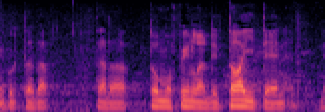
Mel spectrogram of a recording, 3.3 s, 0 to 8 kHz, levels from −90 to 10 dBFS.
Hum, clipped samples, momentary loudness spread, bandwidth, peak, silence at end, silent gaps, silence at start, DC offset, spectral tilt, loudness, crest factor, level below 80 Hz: none; under 0.1%; 14 LU; 7.4 kHz; -6 dBFS; 0 s; none; 0 s; under 0.1%; -9 dB/octave; -27 LUFS; 22 dB; -46 dBFS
